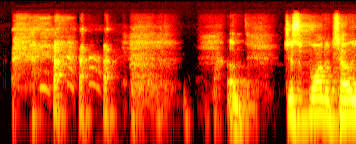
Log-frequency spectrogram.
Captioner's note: chuckles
